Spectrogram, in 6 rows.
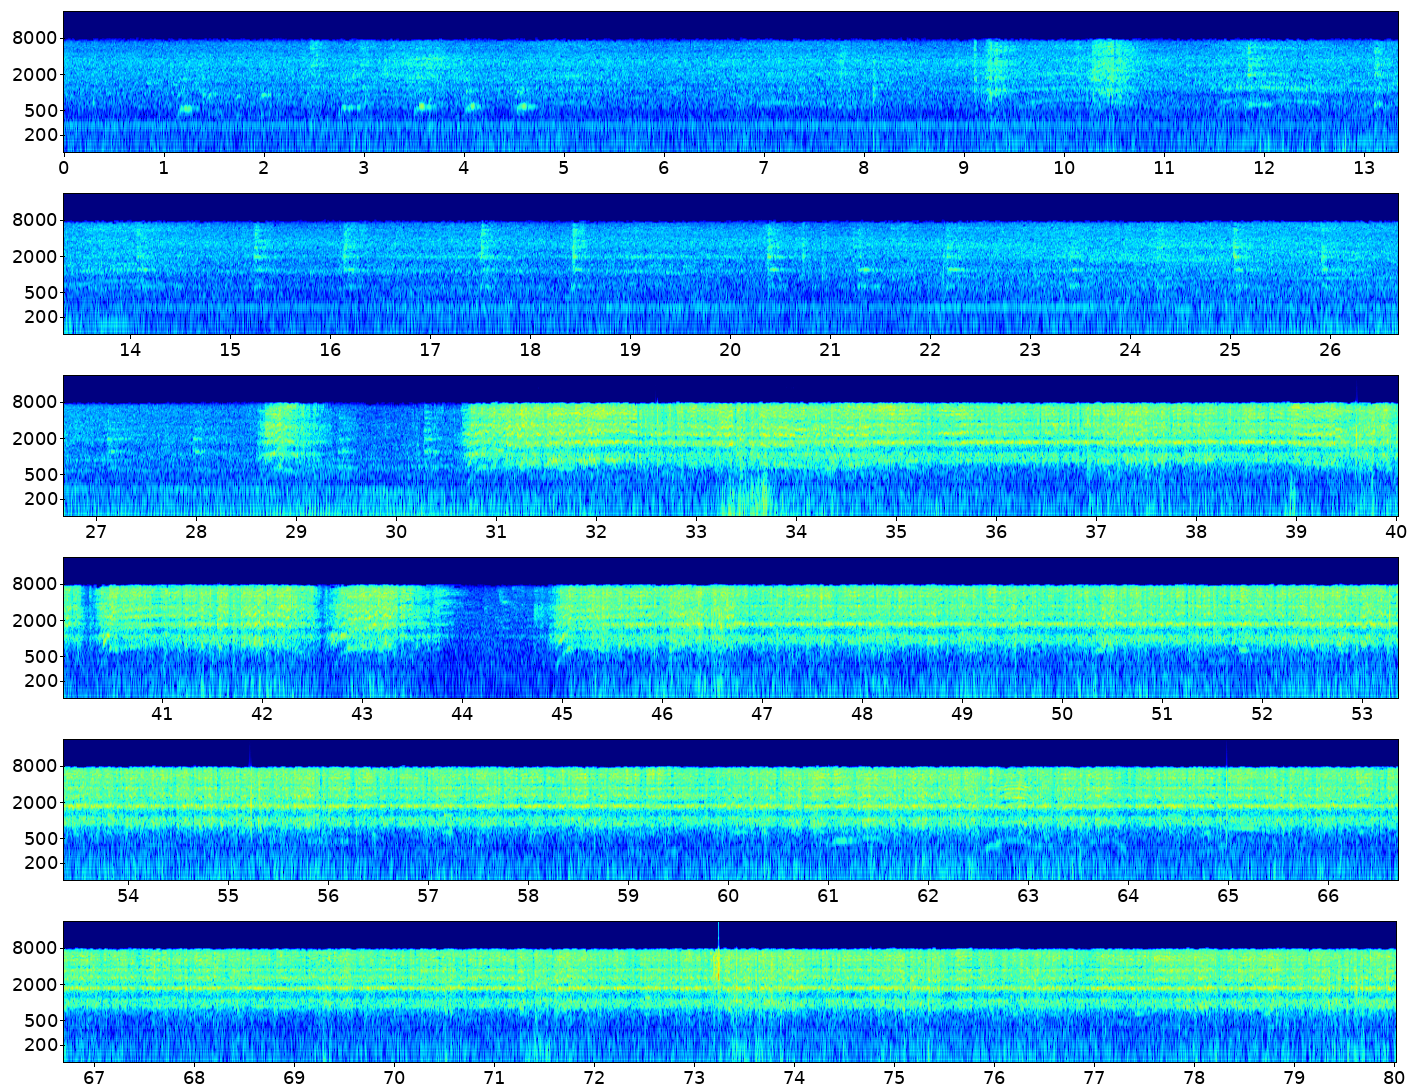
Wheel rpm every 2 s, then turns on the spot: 0, 0, 0, 0, 0, 10, 0, 0, 0, 0, 0, 0, 0, 0, 20, 110, 210, 210, 230, 210, 170, 110, 80, 230, 230, 230, 230, 240, 230, 230, 230, 230, 230, 230, 230, 240, 240, 230, 230, 230.
none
